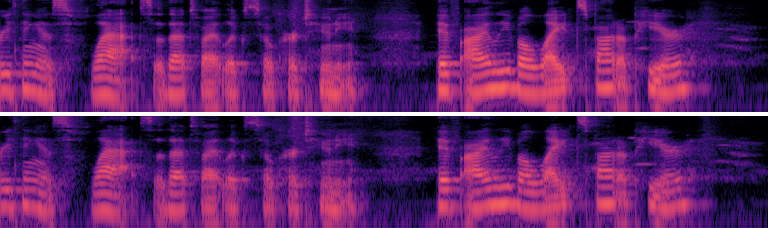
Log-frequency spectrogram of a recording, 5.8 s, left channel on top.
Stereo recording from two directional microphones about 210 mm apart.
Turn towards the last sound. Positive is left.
turn(degrees=50)  # may be behind; listen again after turning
